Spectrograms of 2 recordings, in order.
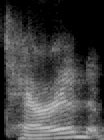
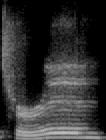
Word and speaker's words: Tarin: actually no big deal my name's taran but any way that you want to pronounce it is completely all right with me honestly like it's a two-syllable name but you have no idea how many people are like taran turin i've i've lived in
